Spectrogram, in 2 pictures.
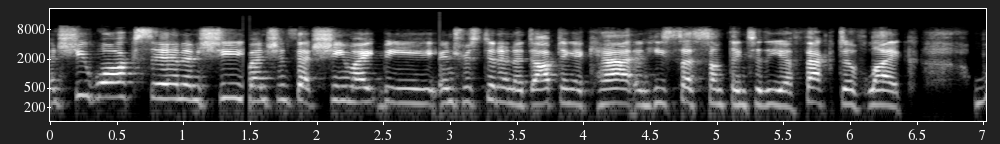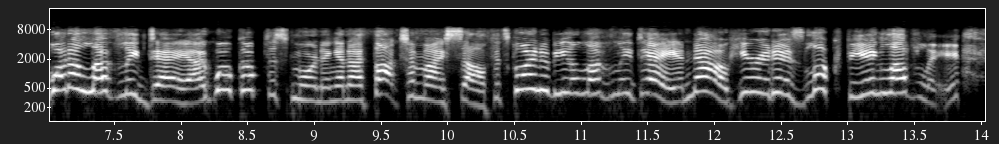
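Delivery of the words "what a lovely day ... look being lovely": relentless, gushing, over-the-top friendly salesman voice. Retelling what a pushy cat rescue guy says: imitating an over-the-top friendly salesman. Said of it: "he just talks in this, like, constant, super friendly".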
